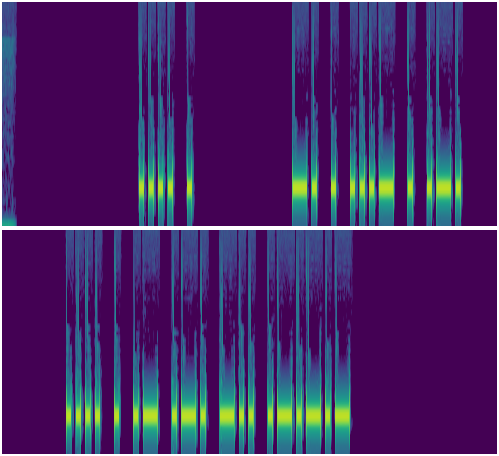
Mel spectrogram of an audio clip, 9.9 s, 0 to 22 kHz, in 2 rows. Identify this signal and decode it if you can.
Morse code, heard as a keyed tone, about 25 wpm, 700 Hz. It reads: HE NEVER HEARD.
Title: 3x Word-Spacing - Sentences from Top 400 Words - 25wpm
